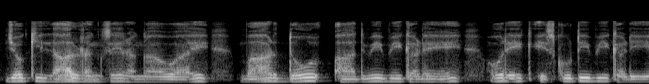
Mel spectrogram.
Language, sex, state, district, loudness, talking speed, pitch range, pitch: Hindi, male, Rajasthan, Jaipur, -22 LUFS, 185 wpm, 125-150 Hz, 140 Hz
